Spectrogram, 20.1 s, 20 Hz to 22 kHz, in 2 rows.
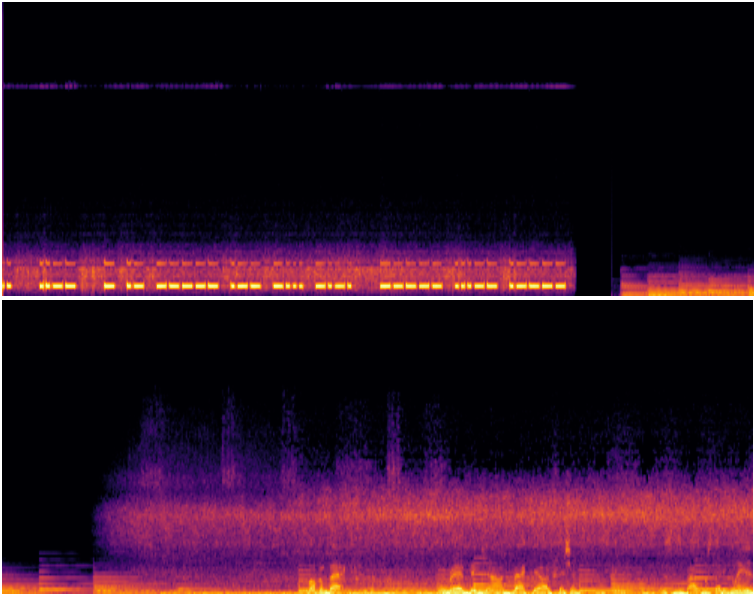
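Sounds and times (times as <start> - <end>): rapid electronic beeping: 0.0 - 7.6, 13.4 - 20.0
instrumental music: 8.2 - 20.0
radio hiss: 11.8 - 20.0.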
